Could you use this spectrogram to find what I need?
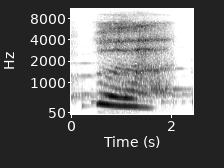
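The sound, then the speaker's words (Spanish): A storyteller voices a slow, drawn-out yawn for a little seed waking up, one long breathy vocal sound with a clearly falling pitch that fades out over about a second. “Bostezaba la semillita”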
